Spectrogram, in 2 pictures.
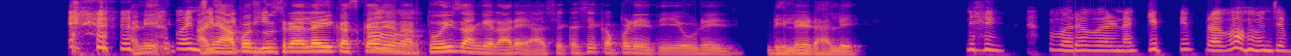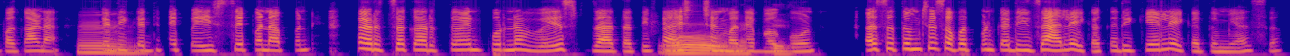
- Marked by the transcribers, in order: laugh; laughing while speaking: "म्हणजे किती?"; chuckle; laughing while speaking: "किती प्रभाव म्हणजे"
- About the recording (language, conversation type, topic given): Marathi, podcast, सोशल मीडियावर तुम्ही कोणाच्या शैलीकडे जास्त लक्ष देता?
